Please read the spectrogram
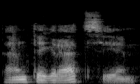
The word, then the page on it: tante grazie: Italian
